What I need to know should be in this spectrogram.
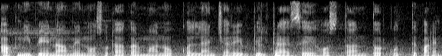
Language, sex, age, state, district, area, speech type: Bengali, male, 18-30, West Bengal, Paschim Bardhaman, urban, read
